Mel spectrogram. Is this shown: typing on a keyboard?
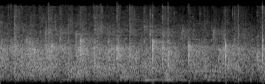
no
